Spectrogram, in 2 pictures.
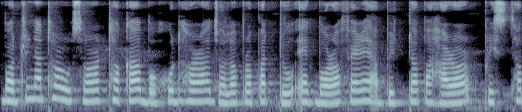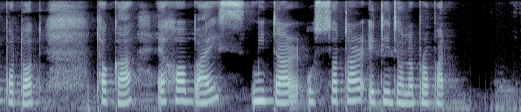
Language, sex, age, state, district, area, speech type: Assamese, female, 18-30, Assam, Nagaon, rural, read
